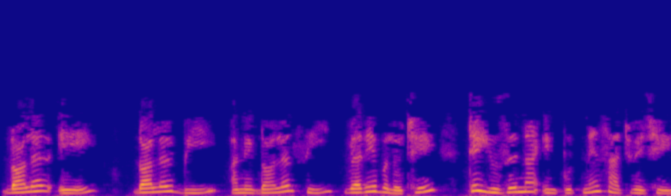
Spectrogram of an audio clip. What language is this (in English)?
Gujarati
